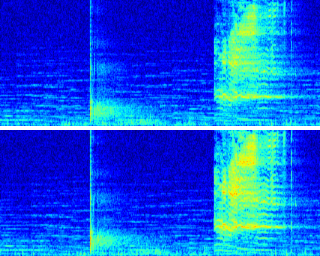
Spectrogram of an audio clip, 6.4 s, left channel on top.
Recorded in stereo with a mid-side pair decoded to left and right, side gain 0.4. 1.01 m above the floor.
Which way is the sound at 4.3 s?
60° right.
